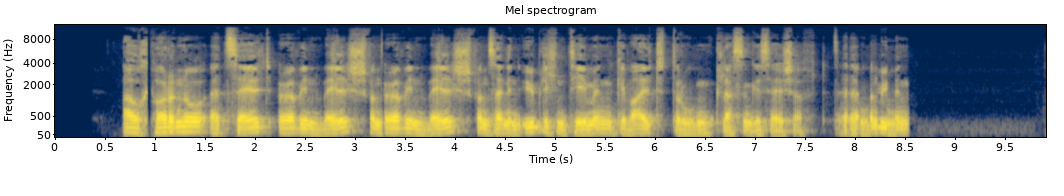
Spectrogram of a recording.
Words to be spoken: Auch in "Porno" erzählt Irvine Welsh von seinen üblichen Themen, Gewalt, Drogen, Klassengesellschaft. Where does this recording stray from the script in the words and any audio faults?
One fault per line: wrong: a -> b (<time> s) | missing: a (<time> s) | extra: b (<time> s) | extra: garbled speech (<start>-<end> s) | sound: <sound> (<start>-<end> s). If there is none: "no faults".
missing: in (0.9 s)
extra: Irvine Welsh von (3.3 s)
extra: garbled speech (7.8-8.5 s)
